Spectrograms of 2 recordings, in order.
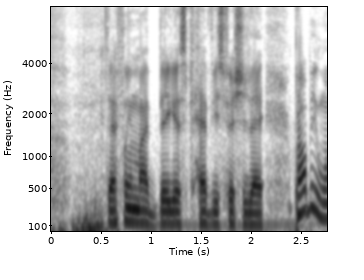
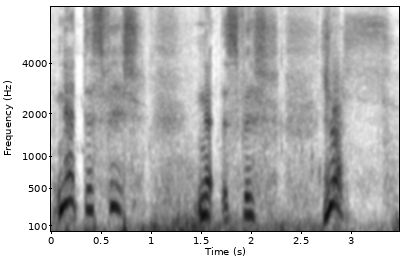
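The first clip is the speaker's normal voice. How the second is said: high, straining cries to land the fish; urgent, then a triumphant yes; frantic excitement; 11 semitones higher, much slower than usual. Real, not acted. Angler fighting a giant bass into the net, high frantic excitement.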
